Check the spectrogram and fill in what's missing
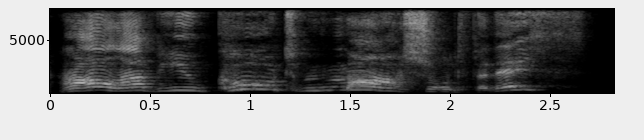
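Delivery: high, drawn-out angry threat; raging. A narrator's reading. Admiral threatening the private, raging. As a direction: threaten slowly in a rage. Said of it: "raged the Admiral".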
